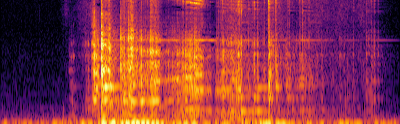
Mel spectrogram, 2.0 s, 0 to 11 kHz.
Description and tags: spinning weight
Spinning a 1KG weight on a golf club.
spin, golf, twist, club, spinning, OWI, movement, golf-club, rotate, twsiting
